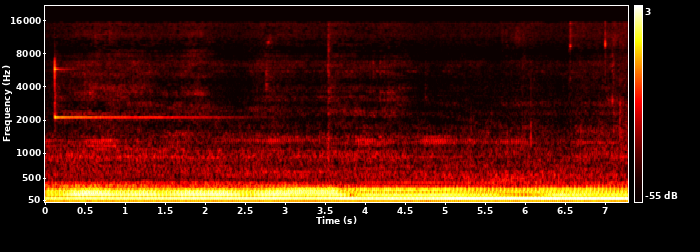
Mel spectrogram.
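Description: Honda Accord sedan's engine running at a low, steady drone as the car creeps slowly forward. The engine note steps down slightly a little over halfway through.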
